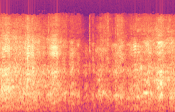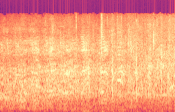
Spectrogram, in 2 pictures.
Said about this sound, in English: Really? All right. I'm actually disappointed in you for clapping at that.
